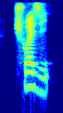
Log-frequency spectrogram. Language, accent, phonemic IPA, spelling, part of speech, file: French, France, /ʃwa.zi/, choisis, verb, LL-Q150 (fra)-choisis.wav
- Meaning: inflection of choisir: 1. first/second-person singular present indicative 2. first/second-person singular past historic 3. second-person singular imperative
